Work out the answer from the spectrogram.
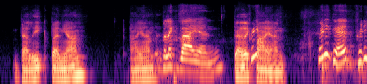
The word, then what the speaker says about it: Balikbayan: going to pronounce wrong, and I've heard it pronounced, and it's Balikbayan.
